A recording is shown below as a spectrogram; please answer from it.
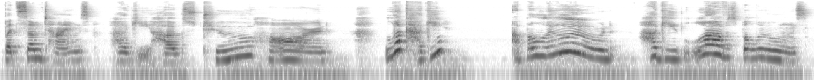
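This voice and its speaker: Slow, sing-song woman reading to babies. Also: a little high, lively intonation. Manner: slow, sing-song and exaggerated, with gasps and whispers. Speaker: children's librarian. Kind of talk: baby storytime reading.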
